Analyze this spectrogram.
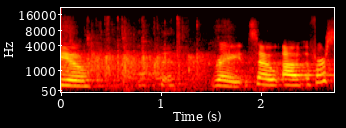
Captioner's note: audience applauding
